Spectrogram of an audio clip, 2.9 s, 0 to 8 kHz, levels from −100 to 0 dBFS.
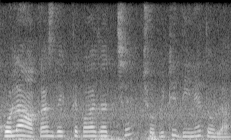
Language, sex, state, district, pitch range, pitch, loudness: Bengali, female, West Bengal, Jhargram, 245-255 Hz, 255 Hz, -19 LUFS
